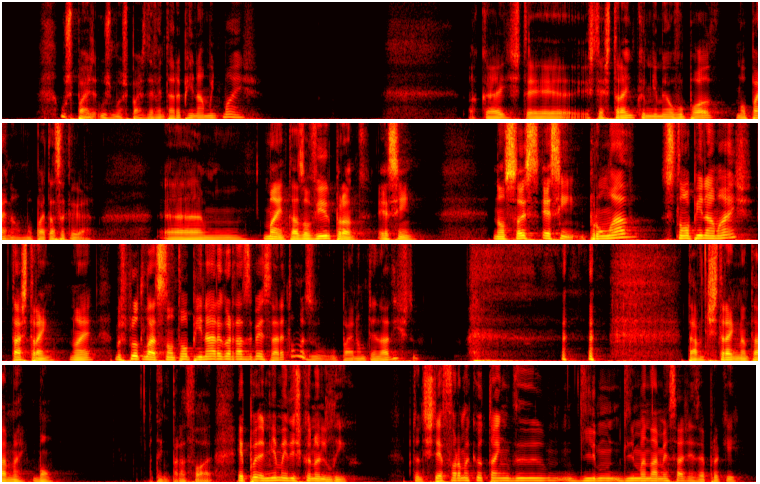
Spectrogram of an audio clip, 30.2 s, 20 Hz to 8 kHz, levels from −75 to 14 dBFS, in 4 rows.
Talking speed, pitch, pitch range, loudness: 240 wpm, 125 Hz, 115-150 Hz, -19 LUFS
